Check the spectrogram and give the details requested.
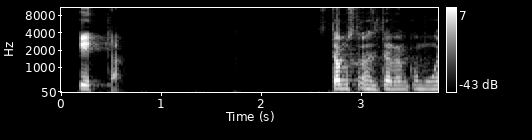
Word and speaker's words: eta: Na pronúncia erasmiana costuma se pronunciar e, eta.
